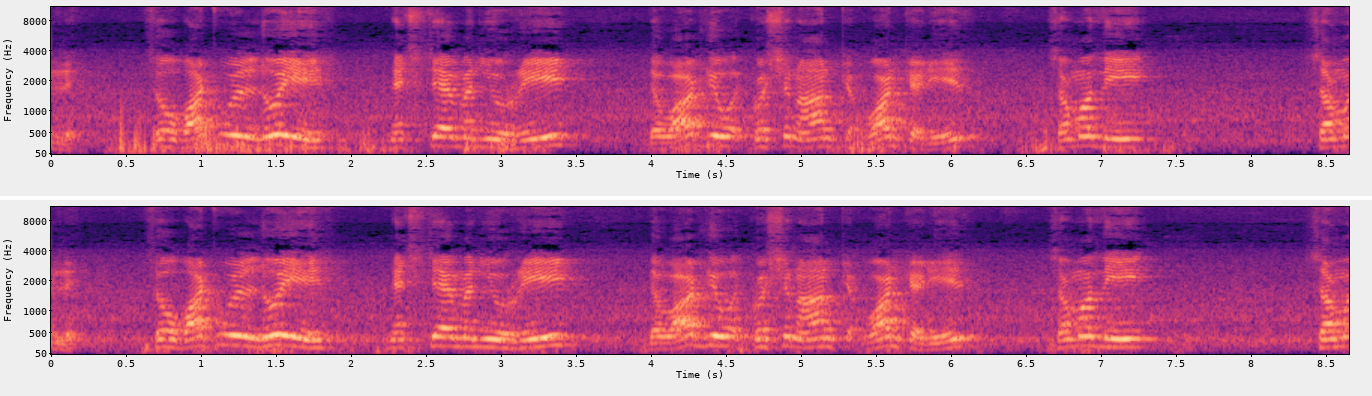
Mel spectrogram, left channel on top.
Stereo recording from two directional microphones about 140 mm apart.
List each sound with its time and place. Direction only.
0.6 s a man's voice: 25° left (ahead or behind)
8.4 s a man's voice: 25° left (ahead or behind)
